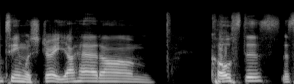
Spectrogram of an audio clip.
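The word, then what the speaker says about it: Kosta: Y'all had Costas, that's how you say it?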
